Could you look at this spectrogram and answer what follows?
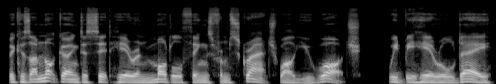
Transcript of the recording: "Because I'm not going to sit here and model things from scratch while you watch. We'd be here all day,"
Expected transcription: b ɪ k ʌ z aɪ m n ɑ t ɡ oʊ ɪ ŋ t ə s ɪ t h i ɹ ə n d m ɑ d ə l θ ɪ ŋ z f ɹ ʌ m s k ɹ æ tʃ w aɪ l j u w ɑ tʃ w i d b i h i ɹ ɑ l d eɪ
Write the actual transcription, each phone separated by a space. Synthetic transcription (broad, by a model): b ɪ k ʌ z aɪ m n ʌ t ɡ oʊ ɪ ŋ t ə s ɪ t h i ɹ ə n m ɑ d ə l θ ɪ ŋ z f ɹ ʌ m s k ɹ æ tʃ w aɪ l j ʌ w ɑ tʃ w i d b i h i ɹ ɑ l d eɪ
